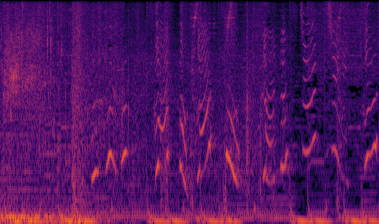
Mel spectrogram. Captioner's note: giggles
